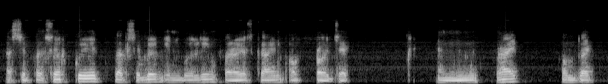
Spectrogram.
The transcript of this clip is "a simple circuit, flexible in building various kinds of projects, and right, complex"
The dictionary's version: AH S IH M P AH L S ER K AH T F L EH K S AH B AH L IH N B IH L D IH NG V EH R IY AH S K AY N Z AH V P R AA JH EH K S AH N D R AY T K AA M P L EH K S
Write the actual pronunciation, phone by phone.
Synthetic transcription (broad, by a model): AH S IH P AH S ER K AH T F L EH K S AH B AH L IH N B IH L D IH NG F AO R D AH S K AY N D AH F P R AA JH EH K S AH N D R AY T K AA M P L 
